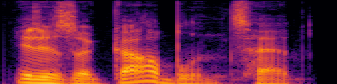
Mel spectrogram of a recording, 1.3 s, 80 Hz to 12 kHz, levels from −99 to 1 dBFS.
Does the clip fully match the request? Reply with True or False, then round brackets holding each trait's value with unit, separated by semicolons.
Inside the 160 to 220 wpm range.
False (235 wpm)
